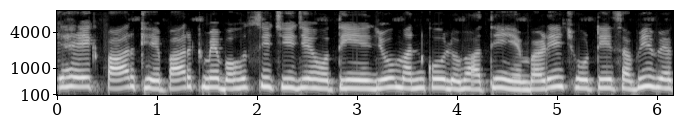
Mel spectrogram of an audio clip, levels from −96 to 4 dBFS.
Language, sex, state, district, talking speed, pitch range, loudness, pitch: Hindi, female, Jharkhand, Jamtara, 195 wpm, 255-285 Hz, -13 LUFS, 270 Hz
